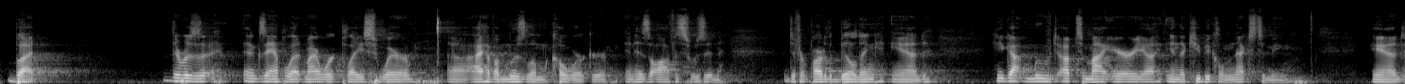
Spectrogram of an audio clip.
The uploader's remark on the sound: A few speakers and members of the audience share tips and experiences.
